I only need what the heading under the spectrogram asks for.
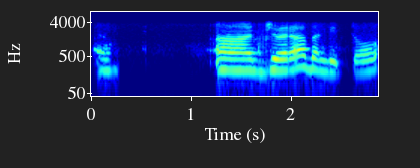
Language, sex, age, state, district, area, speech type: Kannada, female, 18-30, Karnataka, Tumkur, urban, conversation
